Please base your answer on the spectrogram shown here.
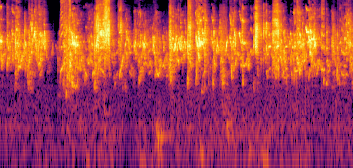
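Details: Several pet budgies chattering: a short lull near the first second, then dense overlapping chirps, harsh squawks and buzzy warbles run steadily to the end.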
